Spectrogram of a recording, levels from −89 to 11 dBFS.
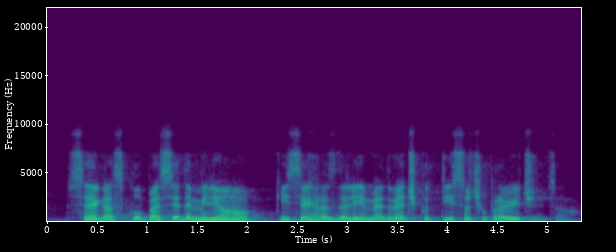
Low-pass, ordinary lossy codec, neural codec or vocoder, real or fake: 7.2 kHz; Opus, 32 kbps; codec, 16 kHz, 4 kbps, X-Codec, WavLM features, trained on Multilingual LibriSpeech; fake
